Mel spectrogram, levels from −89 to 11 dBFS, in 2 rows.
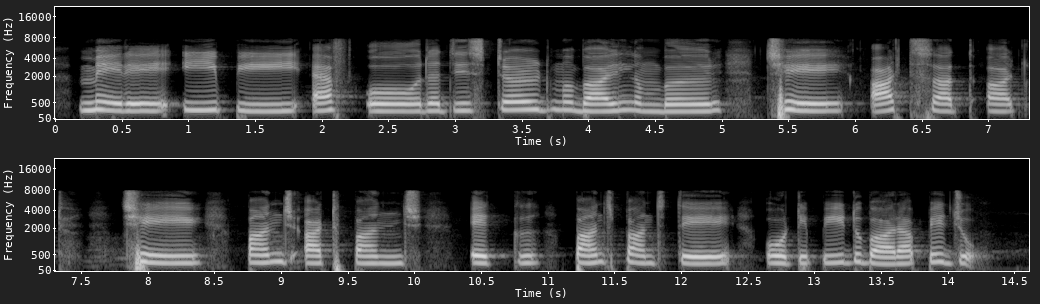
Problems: constant background noise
